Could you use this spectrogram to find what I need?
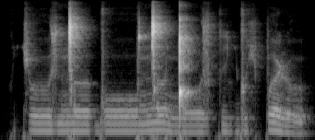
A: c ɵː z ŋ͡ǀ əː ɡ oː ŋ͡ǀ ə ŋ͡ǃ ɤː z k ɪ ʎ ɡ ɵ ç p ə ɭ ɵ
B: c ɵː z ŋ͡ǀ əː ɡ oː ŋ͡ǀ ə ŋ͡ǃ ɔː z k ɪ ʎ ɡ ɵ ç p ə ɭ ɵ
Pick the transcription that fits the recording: A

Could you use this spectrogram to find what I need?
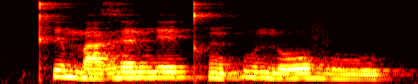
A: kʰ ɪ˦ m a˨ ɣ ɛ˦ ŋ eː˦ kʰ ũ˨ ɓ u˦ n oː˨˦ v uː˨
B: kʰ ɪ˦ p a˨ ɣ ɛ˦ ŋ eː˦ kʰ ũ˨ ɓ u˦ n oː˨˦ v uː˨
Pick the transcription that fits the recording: A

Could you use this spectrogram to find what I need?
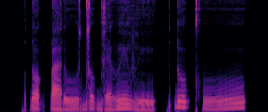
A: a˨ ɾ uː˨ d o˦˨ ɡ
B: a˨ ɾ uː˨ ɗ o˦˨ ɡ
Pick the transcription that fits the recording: A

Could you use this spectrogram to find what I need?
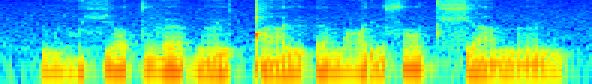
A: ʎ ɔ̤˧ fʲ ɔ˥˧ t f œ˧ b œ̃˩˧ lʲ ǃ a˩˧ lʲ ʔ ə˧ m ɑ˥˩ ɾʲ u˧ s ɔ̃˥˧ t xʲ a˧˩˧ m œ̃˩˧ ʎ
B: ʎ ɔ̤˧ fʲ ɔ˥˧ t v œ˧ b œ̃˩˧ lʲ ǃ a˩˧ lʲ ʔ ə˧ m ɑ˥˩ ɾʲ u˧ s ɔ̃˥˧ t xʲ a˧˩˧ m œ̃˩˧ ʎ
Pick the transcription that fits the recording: B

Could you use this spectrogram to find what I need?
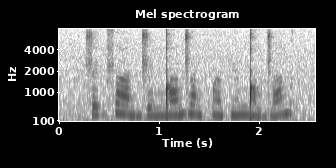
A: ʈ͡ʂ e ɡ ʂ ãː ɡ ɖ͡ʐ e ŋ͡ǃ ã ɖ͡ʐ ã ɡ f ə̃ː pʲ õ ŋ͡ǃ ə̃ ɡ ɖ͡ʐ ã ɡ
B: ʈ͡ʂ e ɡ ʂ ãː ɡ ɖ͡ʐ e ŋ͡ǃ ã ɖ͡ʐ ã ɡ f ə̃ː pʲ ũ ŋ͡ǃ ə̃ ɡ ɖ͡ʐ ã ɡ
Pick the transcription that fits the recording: B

